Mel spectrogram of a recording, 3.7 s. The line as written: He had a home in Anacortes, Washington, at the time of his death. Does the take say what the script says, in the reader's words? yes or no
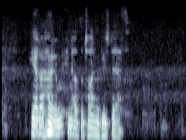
no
